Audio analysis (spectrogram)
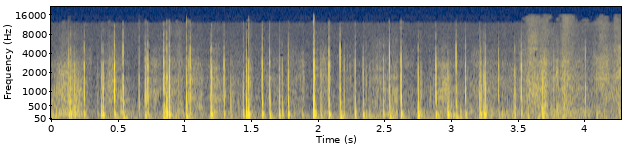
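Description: Long red nails tap and scratch rapidly on top of a slim paperboard primer box lying on a table. The result is a quiet, hollow, dry clatter of short, sharp taps with no ring, mixed with soft scratching that brightens toward the end.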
